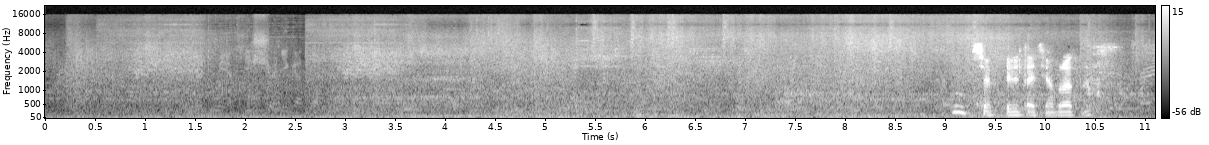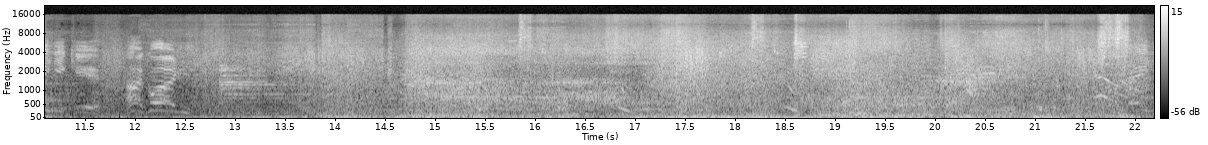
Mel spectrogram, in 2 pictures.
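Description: Magic spells crackle and burst during a battle.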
